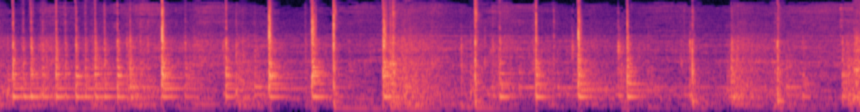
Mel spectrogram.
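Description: Traditional Kandyan drums (geta bera) beaten in a fast, sharp rhythm over a held pitched tone, as procession music.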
